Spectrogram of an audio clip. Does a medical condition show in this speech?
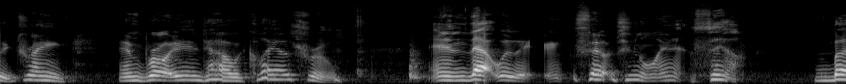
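Yes: cerebral palsy; cerebral palsy, from birth.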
